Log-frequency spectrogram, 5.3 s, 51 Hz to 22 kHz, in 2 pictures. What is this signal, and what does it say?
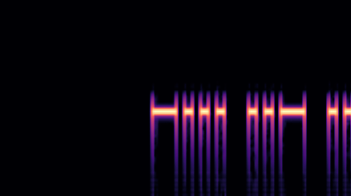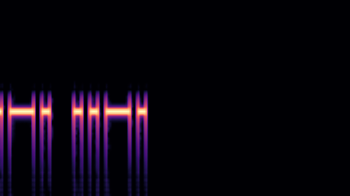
Morse code, heard as a keyed tone, about 20 wpm, 700 Hz. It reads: BUFF
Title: Build A Word - 2 Letters At A Time - 6-Letter Words - 20wpm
